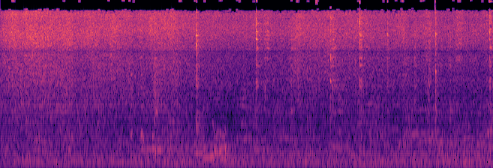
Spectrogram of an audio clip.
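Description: Steak sizzling on a hot teppanyaki steel griddle, a steady frying hiss, with a series of sharp metal clicks and taps of the chef's utensils on the plate from about two seconds in.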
